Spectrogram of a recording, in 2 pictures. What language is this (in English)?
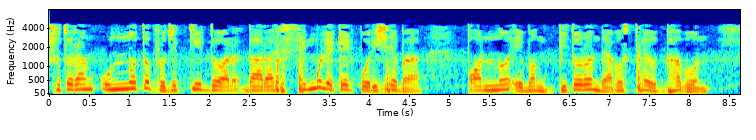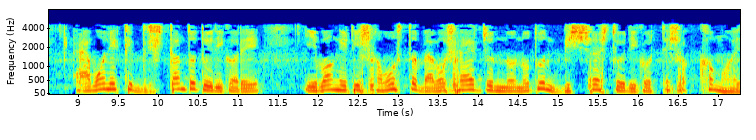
Bangla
